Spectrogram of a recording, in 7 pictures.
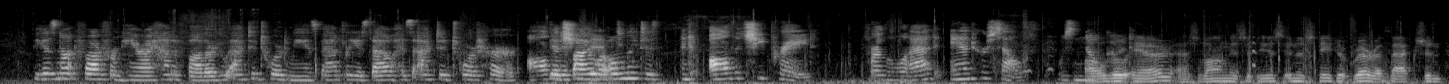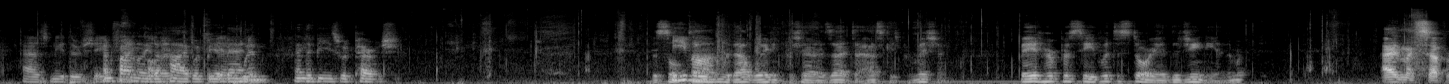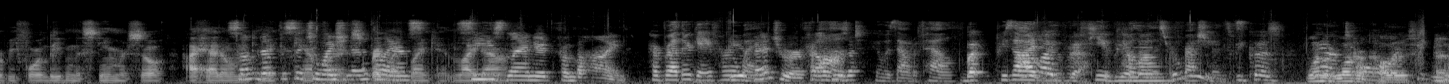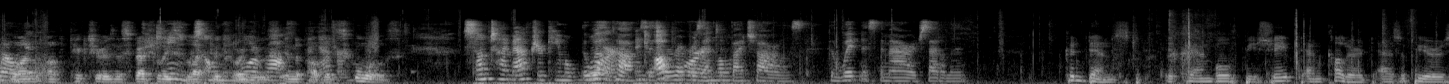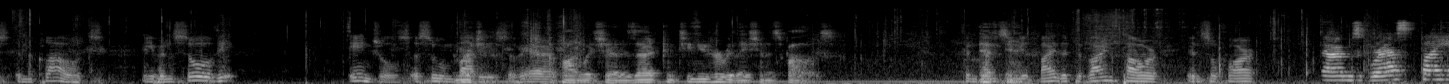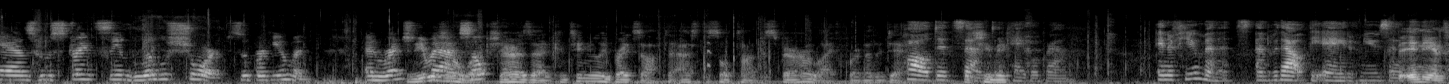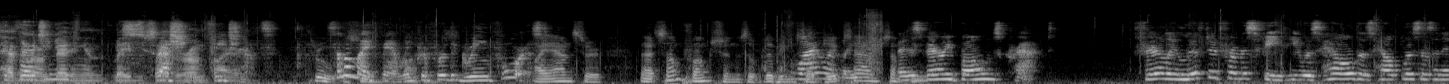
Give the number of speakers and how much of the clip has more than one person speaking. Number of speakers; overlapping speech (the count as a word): ten, about 29%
